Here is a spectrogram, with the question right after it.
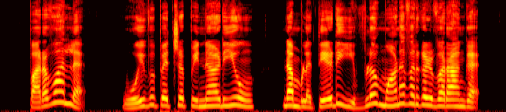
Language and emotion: Tamil, happy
